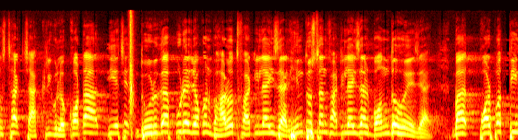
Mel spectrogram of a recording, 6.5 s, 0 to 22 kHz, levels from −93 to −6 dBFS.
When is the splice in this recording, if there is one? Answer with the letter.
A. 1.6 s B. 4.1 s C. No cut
A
